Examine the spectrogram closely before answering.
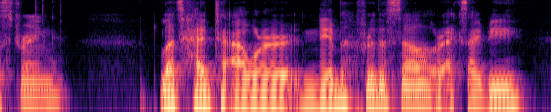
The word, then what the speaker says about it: xib: let's head to our nib for the cell or xib still to this day ten years later I don't know why people call it nibs even though it's spelt with an X but let's add a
